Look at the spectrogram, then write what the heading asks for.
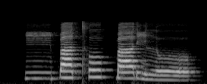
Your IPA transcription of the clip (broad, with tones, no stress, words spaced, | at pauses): iː˨ɓa˦ tʰo˦ k͡pa˦ɾi˨lo˨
